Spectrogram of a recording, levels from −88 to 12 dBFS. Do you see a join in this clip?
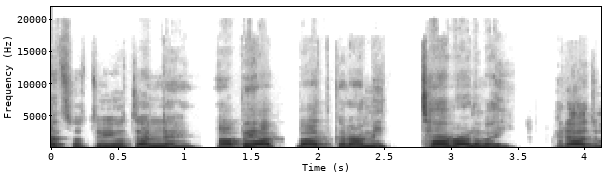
no; 0 cuts

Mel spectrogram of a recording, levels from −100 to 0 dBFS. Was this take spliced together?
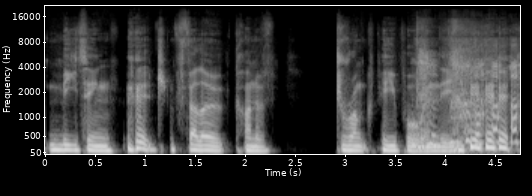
no; 0 cuts

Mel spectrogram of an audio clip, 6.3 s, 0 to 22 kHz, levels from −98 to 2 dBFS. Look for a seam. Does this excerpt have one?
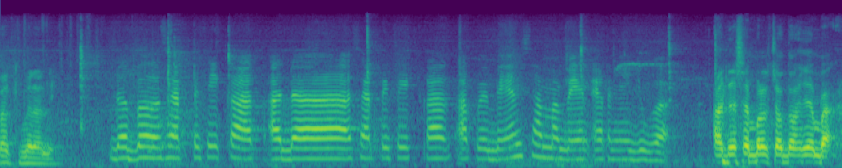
no; 0 cuts

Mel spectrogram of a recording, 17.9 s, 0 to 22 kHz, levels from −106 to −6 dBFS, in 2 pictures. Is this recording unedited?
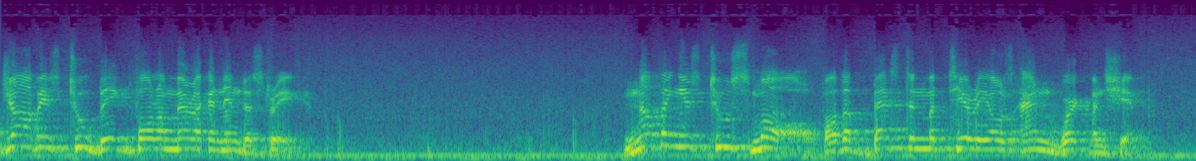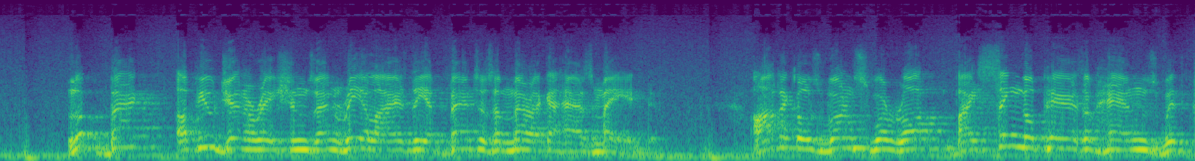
no; 1 cut; at 16.0 s

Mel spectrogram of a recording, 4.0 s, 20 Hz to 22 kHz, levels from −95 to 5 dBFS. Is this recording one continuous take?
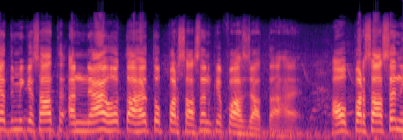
yes; 0 cuts

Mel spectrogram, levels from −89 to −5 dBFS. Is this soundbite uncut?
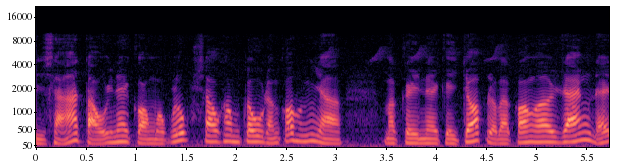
yes; 0 cuts

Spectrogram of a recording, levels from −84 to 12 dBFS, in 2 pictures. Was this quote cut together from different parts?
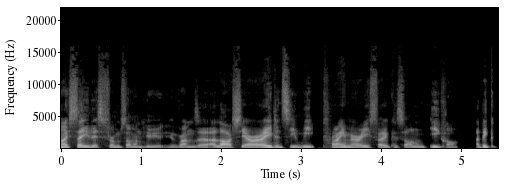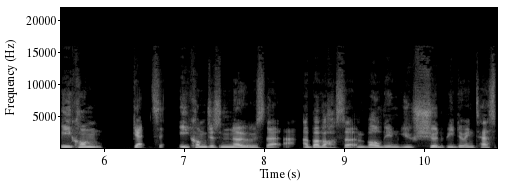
no; 0 cuts

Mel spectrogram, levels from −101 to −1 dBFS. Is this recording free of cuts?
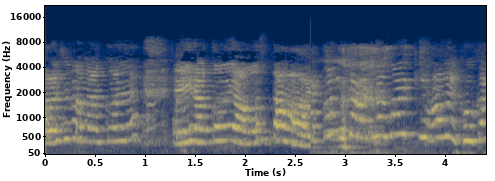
no; 1 cut; at 2.7 s

